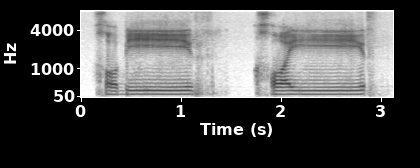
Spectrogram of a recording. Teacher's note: Nah, kita lihat di sini contohnya khobir. Ya, khobir itu dengan kasroh, ya, dan sebelumnya ya, maka ro-nya tipis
